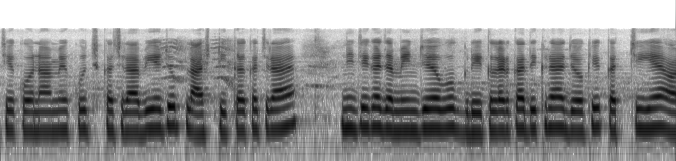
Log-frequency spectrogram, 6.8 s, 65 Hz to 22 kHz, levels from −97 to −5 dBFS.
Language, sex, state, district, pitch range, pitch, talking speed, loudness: Hindi, female, Bihar, Saharsa, 195-220 Hz, 210 Hz, 250 wpm, -16 LUFS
